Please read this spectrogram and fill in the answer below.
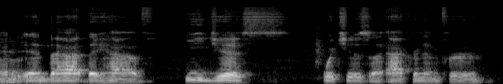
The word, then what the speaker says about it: Aegis: Yeah, and it's pronounced Aegis, so the A is silent, and I was trying to use the logo in a way to make you see it. – Pronounce the E more. Forget about the A.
